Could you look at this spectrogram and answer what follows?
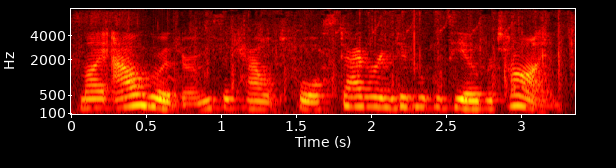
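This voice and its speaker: A woman playing a brisk, knowledgeable guide to a virtual world of monsters in a sci-fi audio drama, explaining things in a technical, matter-of-fact way. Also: medium pitch, background noise, close to an everyday voice. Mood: briskly explaining. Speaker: voice actor in a fiction podcast.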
